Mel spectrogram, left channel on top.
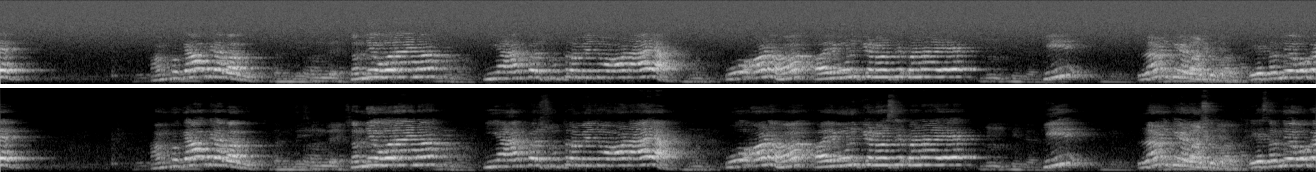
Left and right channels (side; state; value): left; noise; hiss, 7 dB below the sound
